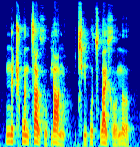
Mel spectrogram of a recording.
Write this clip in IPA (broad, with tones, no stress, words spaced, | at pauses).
n̪i˥ʈ͡ʂʰwə˥˧n t͡sɑ˥˩ʊ̯xu˨˩pjɑ˥˩ŋ | t͡ɕʰi˧˥pu˥˧t͡sʰwa˥˩ɪ̯ xo˧˥ʊ̯n̪ɤ˥˩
